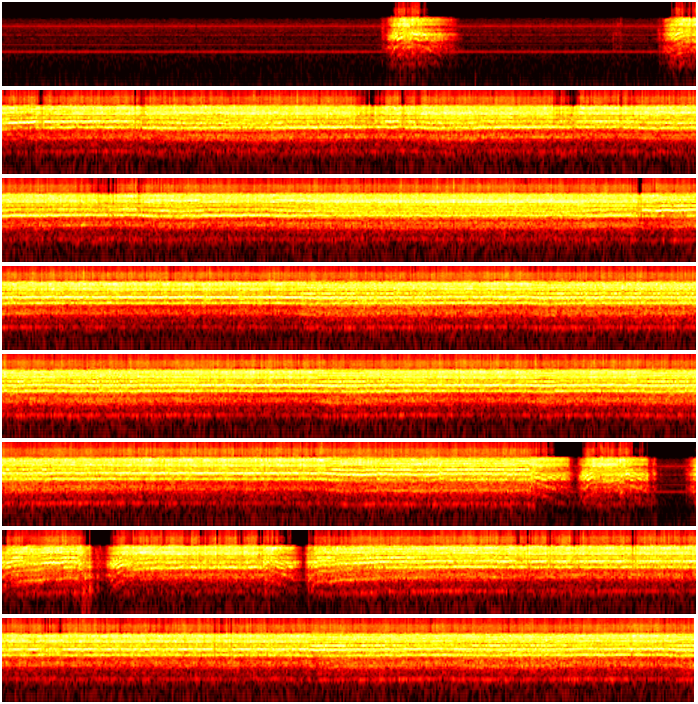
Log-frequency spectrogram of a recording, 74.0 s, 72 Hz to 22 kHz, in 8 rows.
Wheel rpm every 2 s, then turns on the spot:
0, 0, 20, 0, 90, 220, 220, 230, 230, 230, 230, 220, 210, 220, 230, 230, 210, 220, 220, 230, 230, 230, 230, 220, 230, 220, 160, 80, 150, 160, 200, 240, 230, 230, 220, 220, 230.
none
